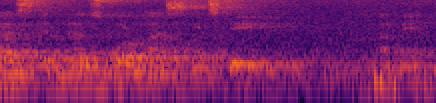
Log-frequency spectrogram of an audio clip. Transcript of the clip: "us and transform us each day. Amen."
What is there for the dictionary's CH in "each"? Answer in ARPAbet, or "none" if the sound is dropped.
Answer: S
